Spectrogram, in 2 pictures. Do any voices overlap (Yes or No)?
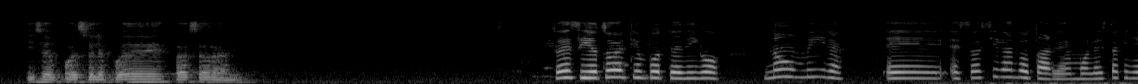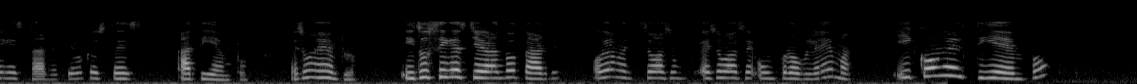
No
